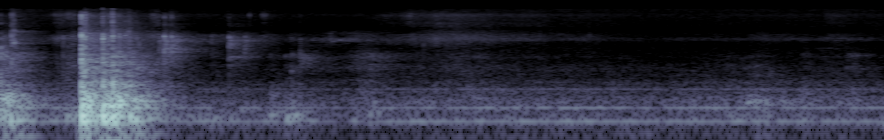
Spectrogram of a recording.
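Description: A brief, loud clatter of a hard object being knocked or handled close to the microphone about half a second in, over a steady low hum.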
